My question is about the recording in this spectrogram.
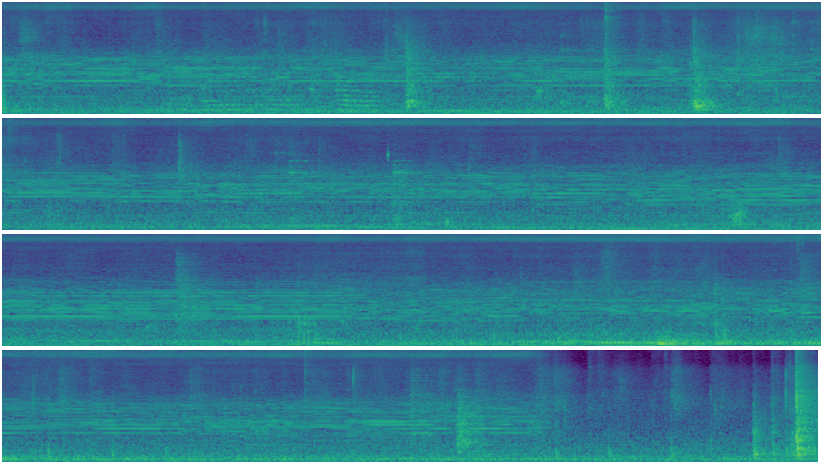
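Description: A small electric motor buzzing steadily throughout, in the way of an electric shaver or hair clipper running, with a few short clicks early on.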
